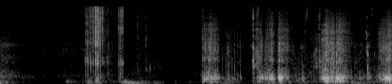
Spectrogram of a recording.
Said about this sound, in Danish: Nu har jeg lavet en lidt grov version, så kan du få lov at smage. Det er jo meget pesto. På? Ja. Synes du, der er for meget på knækbrødet?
